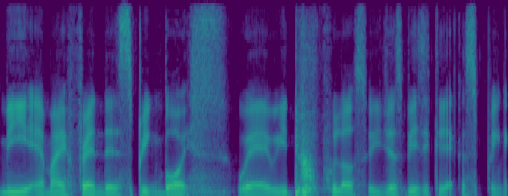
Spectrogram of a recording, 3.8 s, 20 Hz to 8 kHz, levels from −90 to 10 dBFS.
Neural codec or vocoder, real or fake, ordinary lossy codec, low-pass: codec, 16 kHz, 0.9 kbps, LongCat-Audio-Codec; fake; none; none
